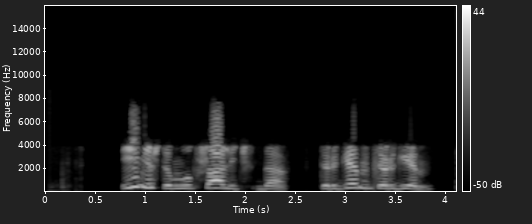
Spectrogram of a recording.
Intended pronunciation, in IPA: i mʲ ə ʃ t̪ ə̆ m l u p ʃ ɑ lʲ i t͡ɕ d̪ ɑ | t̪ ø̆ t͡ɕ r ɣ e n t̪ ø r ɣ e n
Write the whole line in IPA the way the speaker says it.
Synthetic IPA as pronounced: i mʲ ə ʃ t̪ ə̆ m l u p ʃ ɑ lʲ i t͡ɕ d̪ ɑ | t̪ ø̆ r ɣ e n t̪ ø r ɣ e n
